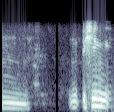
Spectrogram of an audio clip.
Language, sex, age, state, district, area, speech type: Manipuri, male, 18-30, Manipur, Kangpokpi, urban, conversation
